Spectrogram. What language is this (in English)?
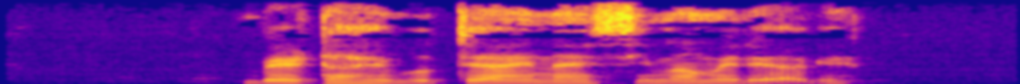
Urdu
